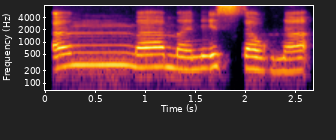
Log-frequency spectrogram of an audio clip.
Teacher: جب میم کے اوپر شاد آ جاتی ہے تو وہ ہیویسٹ گنہ بن جاتا ہے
